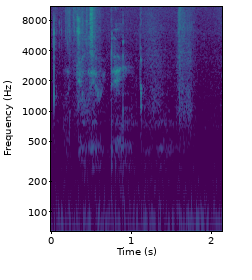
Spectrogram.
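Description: Near silence: a man whispering faintly in the first second, over a low steady room hum.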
